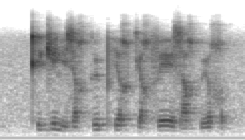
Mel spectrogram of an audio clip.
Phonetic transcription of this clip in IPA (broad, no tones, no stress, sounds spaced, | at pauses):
kʰ i ɡʲ e lʲ ʉ z e χ k ʉ pʰ i χ kʲ a χ f eː z a χ p ʉ χ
